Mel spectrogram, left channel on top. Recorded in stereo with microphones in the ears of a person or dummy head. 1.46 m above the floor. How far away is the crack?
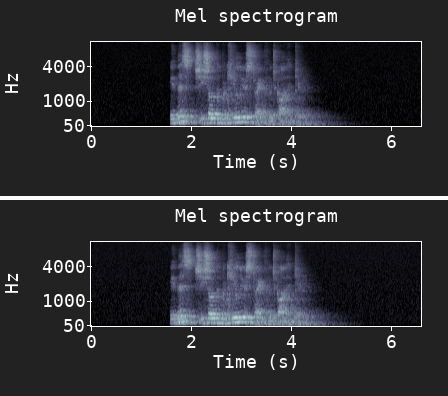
I don't hear a crack.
